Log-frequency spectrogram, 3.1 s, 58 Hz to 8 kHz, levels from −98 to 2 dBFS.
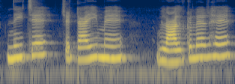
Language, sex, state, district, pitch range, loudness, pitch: Hindi, female, Madhya Pradesh, Bhopal, 245-300 Hz, -17 LUFS, 275 Hz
